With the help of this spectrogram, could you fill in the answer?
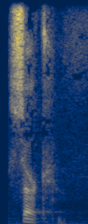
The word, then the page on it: CIIRC: American English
